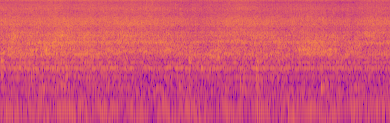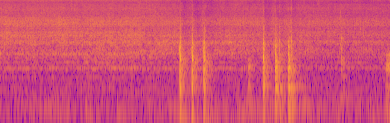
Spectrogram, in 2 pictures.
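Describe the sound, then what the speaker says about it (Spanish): Meat sizzles steadily in a hot pan as it is browned for Spanish baked rice, a loud, continuous frying hiss, with a few sharp clatters of a utensil stirring against the pan near the end. "Vamos a echarle ahora la carne. Vamos a removerla ahí de guay."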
